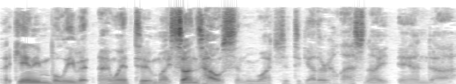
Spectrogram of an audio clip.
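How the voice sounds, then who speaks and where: An older man who has partly lost his voice, hosting a casual talk in a hoarse, rambling, wry way. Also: sits low, normal speed. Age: older, 60s or above. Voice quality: hoarse, gravelly. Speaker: host and direct marketing consultant. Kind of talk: casual solo show talk with commentary. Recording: roomy, slightly dull lo-fi sound.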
